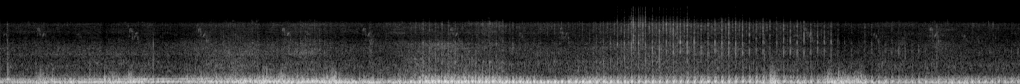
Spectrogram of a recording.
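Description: A motor engine running steadily, getting louder about four seconds in and easing off again after about eight seconds.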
